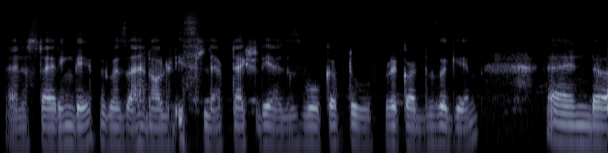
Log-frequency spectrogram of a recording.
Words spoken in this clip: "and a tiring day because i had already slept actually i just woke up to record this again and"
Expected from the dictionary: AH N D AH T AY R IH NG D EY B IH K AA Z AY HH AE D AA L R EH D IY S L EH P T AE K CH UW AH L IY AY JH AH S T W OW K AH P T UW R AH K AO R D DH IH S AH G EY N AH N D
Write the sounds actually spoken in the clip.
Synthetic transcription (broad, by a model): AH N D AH T AY R IH NG D EY B IH K AA Z AY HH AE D AA L R EH D IY S L EH P T AE K CH UW AH L IY AY JH AH S T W OW K AH P T UW R AH K AO R D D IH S AH G EY N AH N D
